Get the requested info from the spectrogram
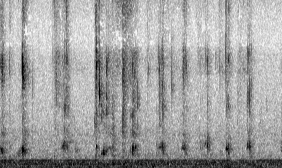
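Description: Faint chewing of a mouthful of sub sandwich: a steady run of soft, wet mouth clicks, a little over two a second.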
